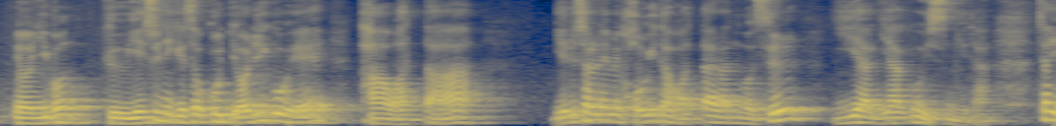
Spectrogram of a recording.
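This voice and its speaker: A man's voice: a little high, warm tone. A male pastor preaching a sermon in a church, explaining and telling the story animatedly, with a sore throat. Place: church sanctuary. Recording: echoey church hall.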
